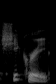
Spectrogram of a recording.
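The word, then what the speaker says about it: Chriqui: But my favorite one is, and I'm going to mispronounce her last name, but Emmanuel Chikri. That's how you say it. Chikri.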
